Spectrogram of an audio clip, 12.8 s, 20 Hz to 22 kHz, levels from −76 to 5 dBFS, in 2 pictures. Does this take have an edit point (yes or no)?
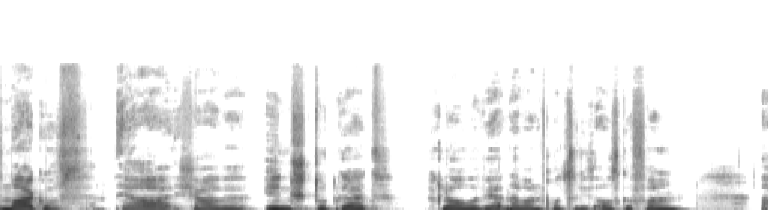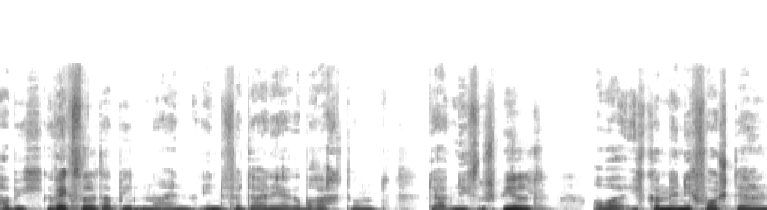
yes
